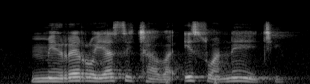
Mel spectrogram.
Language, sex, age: Northern Sotho, male, 23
